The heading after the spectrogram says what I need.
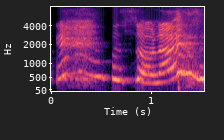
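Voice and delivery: high, slow, laughing squeal of joy; laughing delight. Retold or imitated. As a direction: gush it through laughter, half shouting. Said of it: "I was like".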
